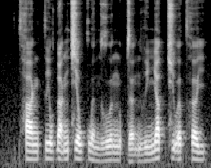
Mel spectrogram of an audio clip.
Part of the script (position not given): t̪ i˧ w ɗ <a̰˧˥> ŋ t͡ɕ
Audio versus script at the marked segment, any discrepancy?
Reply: no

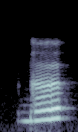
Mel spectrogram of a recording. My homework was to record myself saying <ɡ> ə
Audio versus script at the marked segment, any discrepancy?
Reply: no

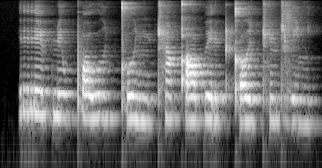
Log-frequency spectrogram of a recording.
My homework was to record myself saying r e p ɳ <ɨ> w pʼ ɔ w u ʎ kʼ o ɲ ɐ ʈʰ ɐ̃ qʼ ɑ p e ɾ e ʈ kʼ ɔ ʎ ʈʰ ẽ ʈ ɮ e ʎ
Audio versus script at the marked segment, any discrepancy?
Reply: yes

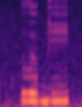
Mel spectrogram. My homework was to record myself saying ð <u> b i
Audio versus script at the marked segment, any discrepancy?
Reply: yes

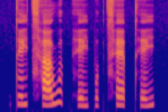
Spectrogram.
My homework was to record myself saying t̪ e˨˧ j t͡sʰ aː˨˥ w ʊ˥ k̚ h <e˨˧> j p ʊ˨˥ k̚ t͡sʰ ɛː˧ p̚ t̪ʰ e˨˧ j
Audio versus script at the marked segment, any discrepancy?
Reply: yes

